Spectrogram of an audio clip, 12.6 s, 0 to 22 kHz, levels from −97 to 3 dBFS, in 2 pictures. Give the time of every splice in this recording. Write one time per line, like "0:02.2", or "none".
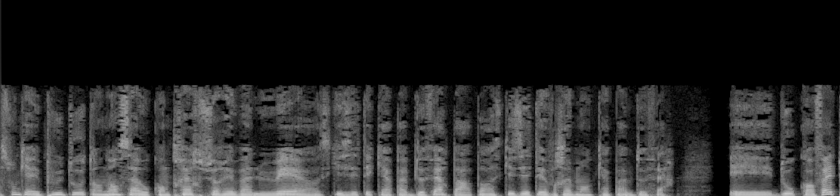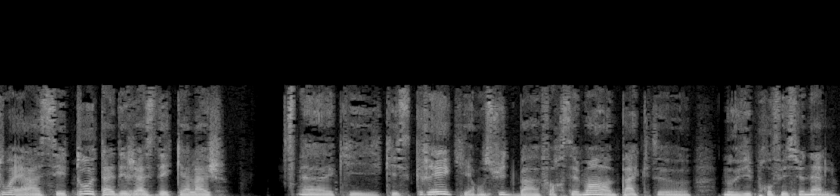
none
